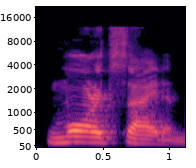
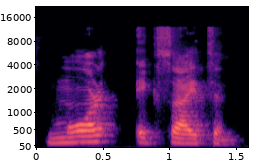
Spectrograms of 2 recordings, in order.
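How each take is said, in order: First: The two words run together without a break. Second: There is a pause between the two words. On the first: "you drag, you put together the words" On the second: "You make a pause"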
